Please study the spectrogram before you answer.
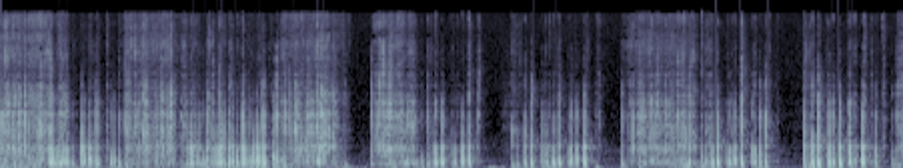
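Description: Long nails give fast, scratchy tapping on a large round flat solid cork board trivet held in the hand. The dry, low-toned rapid scratching and tapping comes in dense bursts separated by brief pauses.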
